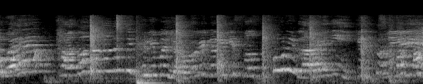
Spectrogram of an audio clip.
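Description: Several young women laughing and calling out excitedly, with a run of sharp, irregular hand claps and one dull low thump a little after a second in.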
